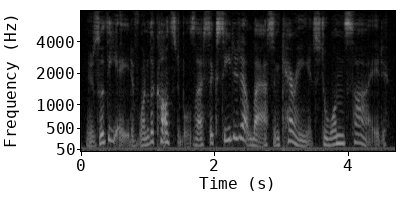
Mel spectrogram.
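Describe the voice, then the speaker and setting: A man with a fairly high, gravelly voice reads a classic detective story aloud as an amateur narrator. His intonation swings widely, and his delivery is deliberate and expressive, with a husky edge to the tone. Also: rough recording. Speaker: amateur audiobook reader.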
